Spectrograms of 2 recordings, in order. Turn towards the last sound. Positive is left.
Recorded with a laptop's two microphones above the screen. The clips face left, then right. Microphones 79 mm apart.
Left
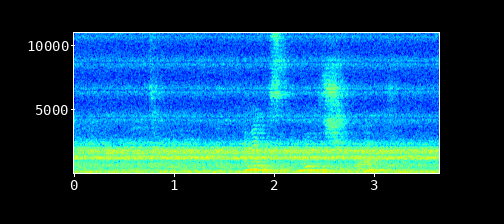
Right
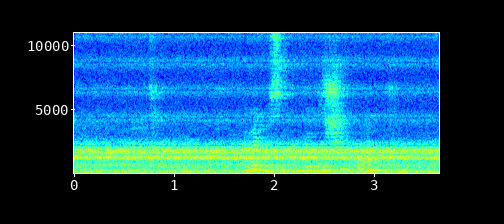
turn(degrees=0)  # may be behind; listen again after turning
